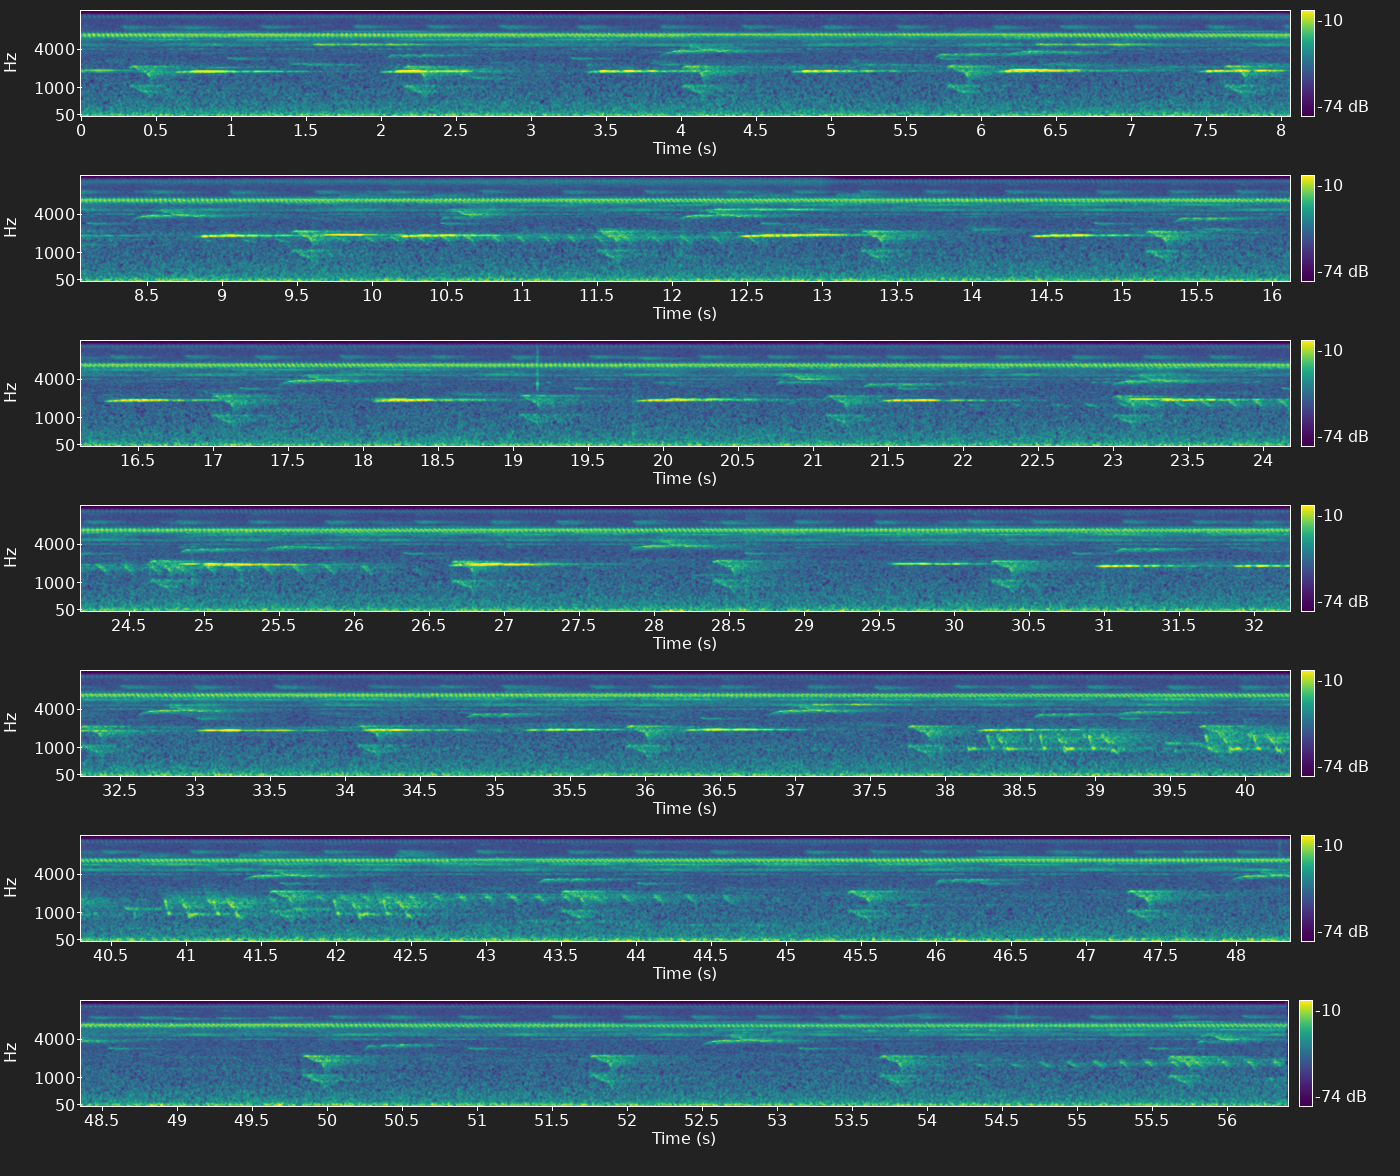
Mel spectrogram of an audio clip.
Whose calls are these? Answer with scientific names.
Crypturellus soui, Micrastur ruficollis, Legatus leucophaius, Turdus hauxwelli, Xiphorhynchus guttatus, Crypturellus cinereus, Campylorhynchus turdinus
